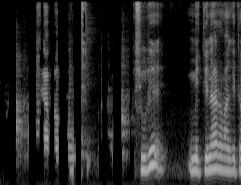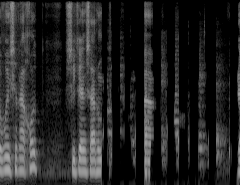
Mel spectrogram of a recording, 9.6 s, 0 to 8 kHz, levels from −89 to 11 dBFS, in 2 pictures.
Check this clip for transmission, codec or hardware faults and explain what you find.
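The speech in this clip shows three echo-canceller faults that cluster around two stretches where the far end is playing.

Background gated by the echo canceller occurs from 0.00 to 0.30 s, 2.29 to 2.41 s and 8.43 to 8.77 s. While the loudspeaker is active, the canceller pulls the microphone down by about 36 to 39 dB, so the room tone abruptly vanishes and then snaps back. Unlike double-talk suppression, these dips empty the background itself rather than cutting into the talker's speech.

The other side's voice leaking through runs from 0.13 to 2.69 s and again from 6.97 to 9.45 s. A second voice sits roughly 15 dB under the talker, and is likely residual loudspeaker echo that the canceller failed to subtract from the microphone. What distinguishes it from crosstalk or a mixing fault is its timing: it appears only while the far end is speaking.

Speech suppressed in double talk affects 0.66 to 1.72 s, 6.86 to 8.06 s and 9.50 to 9.61 s. 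In these spans, the talker's own speech dips by as much as about 40 dB or breaks into fragments. The first two of these spans overlap the leaking far-end voice. That overlap fits a canceller that could not separate near speech from echo and attenuated both. Gating, by contrast, mutes the background, while this fault eats into the talker's speech. The call processing's band stops at 8 kHz.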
